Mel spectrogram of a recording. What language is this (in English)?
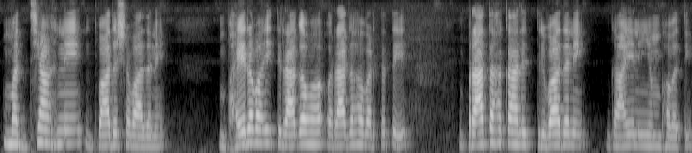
Sanskrit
